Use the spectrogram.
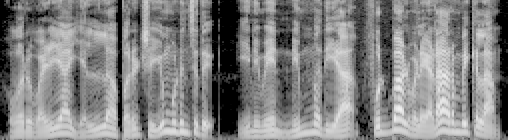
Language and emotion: Tamil, happy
